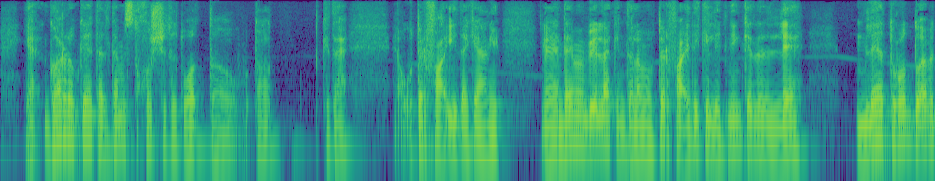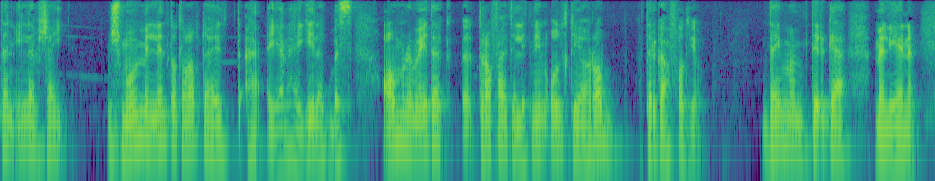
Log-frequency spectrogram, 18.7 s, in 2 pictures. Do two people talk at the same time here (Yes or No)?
No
